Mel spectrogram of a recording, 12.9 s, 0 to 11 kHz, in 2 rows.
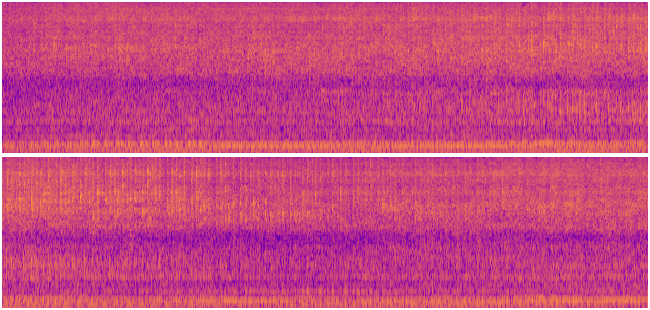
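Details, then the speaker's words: '57 delivery V8 at idle with new exhaust (Neighbor Hater mufflers): deep, loud, slightly lumpy burble at even idle, about four pulses a second, no knocks; normal idle, loud exhaust. "Well, it's pretty late, and as you can see, that thing's still pretty loud, so figured I'd give it a listen, but we better call her quits for tonight so we don't get the whole neighborhood pissed off."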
